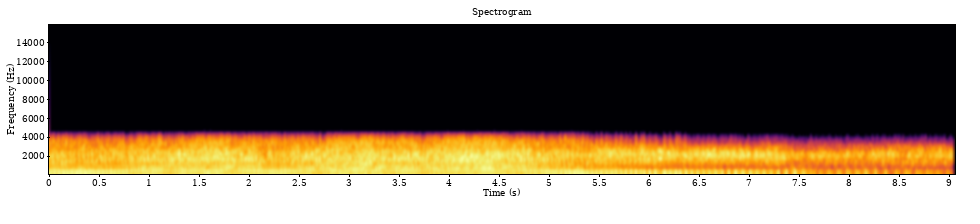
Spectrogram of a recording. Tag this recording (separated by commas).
Vehicle, Accelerating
